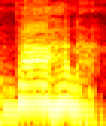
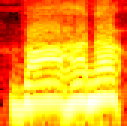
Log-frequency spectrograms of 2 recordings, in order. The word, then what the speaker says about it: vahana: That actually comes from Sanskrit, vahana. Where the v is pronounced as w, and the h is pronounced as g. Still in Tamil, h and g are interchangeable. So, vahana, wagon.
